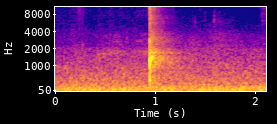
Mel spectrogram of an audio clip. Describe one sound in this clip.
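A man claps his hands once.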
